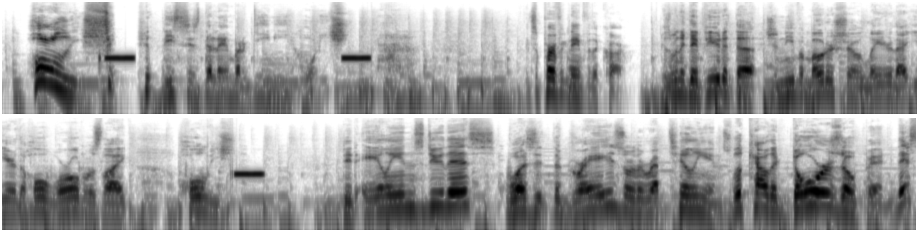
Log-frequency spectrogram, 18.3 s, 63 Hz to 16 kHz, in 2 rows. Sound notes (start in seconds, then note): 0.6 beep; 11.4 beep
